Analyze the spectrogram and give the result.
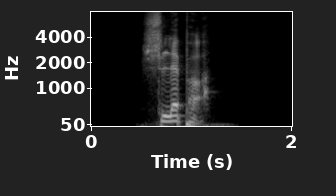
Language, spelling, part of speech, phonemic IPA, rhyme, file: German, Schlepper, noun, /ˈʃlɛpɐ/, -ɛpɐ, De-Schlepper.ogg
- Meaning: agent noun of schleppen: 1. criminal individual who organises human trafficking or people smuggling 2. tugboat (boat used to pull barges or to help maneuver larger vessels)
